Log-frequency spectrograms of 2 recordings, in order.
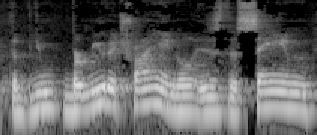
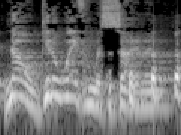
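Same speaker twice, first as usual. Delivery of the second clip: higher-pitched mock dismissal; mock brush-off; 5 semitones higher than usual. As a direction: act out shooing a pest away. Acting out kids rebuffing Simon.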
